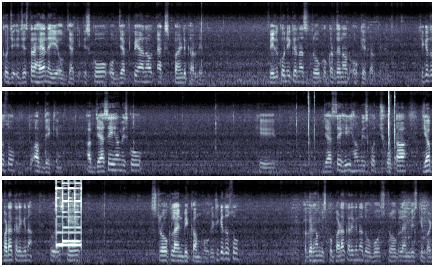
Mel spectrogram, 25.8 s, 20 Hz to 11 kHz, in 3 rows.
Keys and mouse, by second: 3.6-3.9 drag, 6.7-7.3 alt+drag, 8.0-8.9 alt+drag, 10.7 drag, 12.5-13.7 alt+shift+drag, 16.9-17.5 drag, 18.7-20.0 alt+shift+drag, 24.4 ctrl+z.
